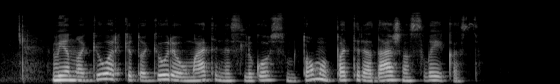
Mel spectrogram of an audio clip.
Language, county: Lithuanian, Panevėžys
